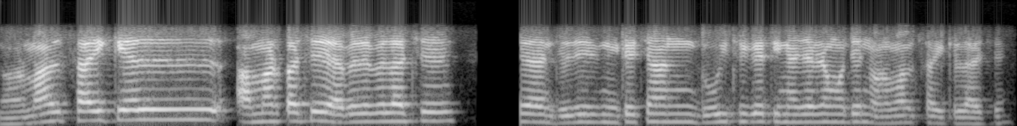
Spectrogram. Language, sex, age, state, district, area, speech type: Bengali, male, 18-30, West Bengal, North 24 Parganas, urban, conversation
